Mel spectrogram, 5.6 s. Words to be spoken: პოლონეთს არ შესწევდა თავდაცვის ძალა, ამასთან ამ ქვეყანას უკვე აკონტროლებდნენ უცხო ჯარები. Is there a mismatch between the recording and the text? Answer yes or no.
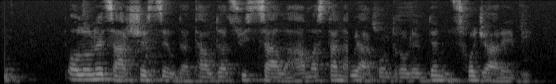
yes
